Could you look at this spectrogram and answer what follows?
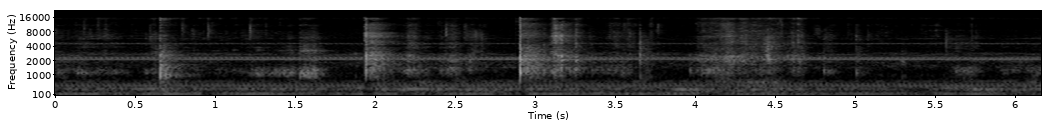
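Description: A metal spoon scraping and clinking against a stainless-steel idli plate as steamed egg cakes are prised out of its moulds: several sharp clinks, the loudest about three seconds in, with scraping between them. A faint steady high tone runs underneath.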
